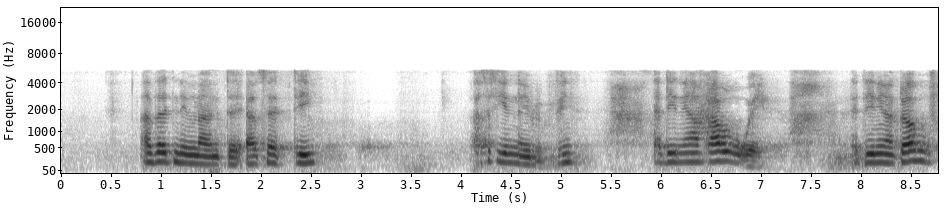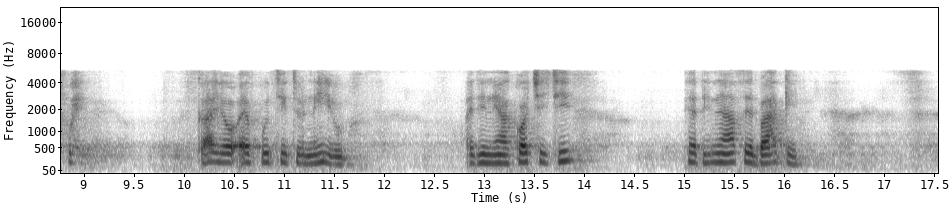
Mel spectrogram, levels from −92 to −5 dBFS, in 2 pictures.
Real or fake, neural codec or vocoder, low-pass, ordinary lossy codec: fake; codec, 16 kHz in and 24 kHz out, 0.6 kbps, FocalCodec, streaming, 2048 codes; 5.4 kHz; MP3, 48 kbps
